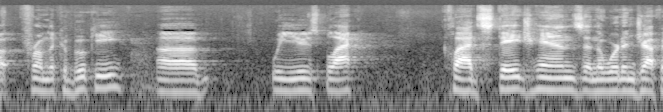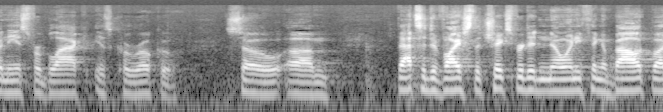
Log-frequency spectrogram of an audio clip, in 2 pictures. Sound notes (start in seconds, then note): none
